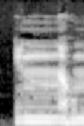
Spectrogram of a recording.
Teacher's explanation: انہم میں نون مشدد میں ہمیشہ غنہ ہوتا ہے اور یہاں پر اظہار شفوی بھی ہے۔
